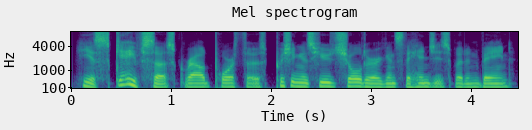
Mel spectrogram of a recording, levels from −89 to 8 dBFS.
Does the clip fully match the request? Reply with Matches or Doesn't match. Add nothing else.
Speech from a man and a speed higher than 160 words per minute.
Matches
